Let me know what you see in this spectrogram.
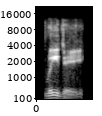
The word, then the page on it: reedy: British English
